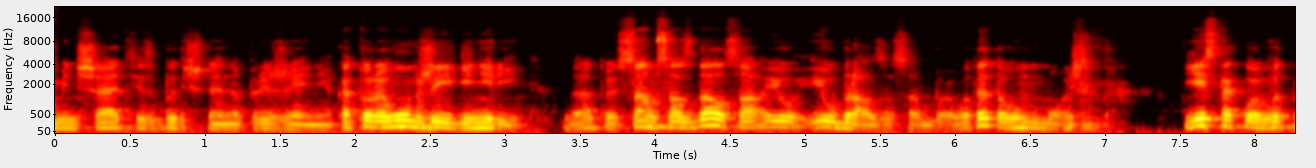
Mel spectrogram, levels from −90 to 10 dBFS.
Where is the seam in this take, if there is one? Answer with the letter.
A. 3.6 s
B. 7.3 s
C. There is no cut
B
